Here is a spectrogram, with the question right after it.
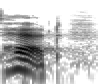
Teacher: in Nigerian pronunciation heart and hat both are pronounced as hat so you know heart would also be pronounced as hat instead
